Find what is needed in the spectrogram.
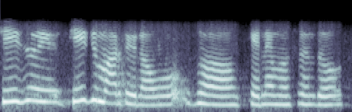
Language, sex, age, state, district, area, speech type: Kannada, female, 30-45, Karnataka, Bellary, rural, conversation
